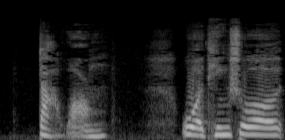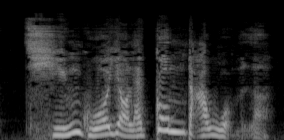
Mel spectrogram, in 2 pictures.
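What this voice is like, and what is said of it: Calm, even voice. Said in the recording (Chinese): “用平静的声音说”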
